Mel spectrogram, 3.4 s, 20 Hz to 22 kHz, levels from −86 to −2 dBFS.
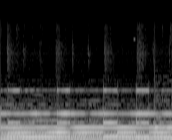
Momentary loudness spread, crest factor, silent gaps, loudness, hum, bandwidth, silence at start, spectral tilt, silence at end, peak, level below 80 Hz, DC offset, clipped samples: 2 LU; 12 dB; none; -26 LUFS; none; 5.6 kHz; 0 s; -10.5 dB/octave; 0 s; -12 dBFS; -34 dBFS; 1%; under 0.1%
